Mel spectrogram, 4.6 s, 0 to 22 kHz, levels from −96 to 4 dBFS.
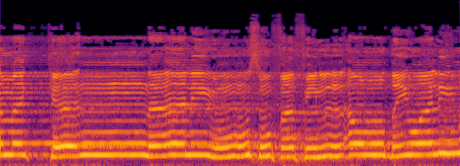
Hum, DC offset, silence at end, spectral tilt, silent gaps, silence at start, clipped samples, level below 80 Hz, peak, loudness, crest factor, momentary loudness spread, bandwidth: none; under 0.1%; 0 s; -3.5 dB/octave; none; 0 s; under 0.1%; -48 dBFS; -2 dBFS; -13 LUFS; 10 dB; 3 LU; 12 kHz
